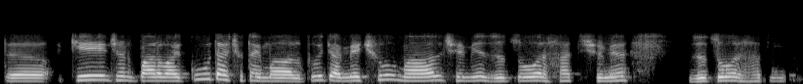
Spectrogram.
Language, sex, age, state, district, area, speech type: Kashmiri, male, 30-45, Jammu and Kashmir, Ganderbal, rural, conversation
